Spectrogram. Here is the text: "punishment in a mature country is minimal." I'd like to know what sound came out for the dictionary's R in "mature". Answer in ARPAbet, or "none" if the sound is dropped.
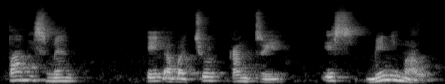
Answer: L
